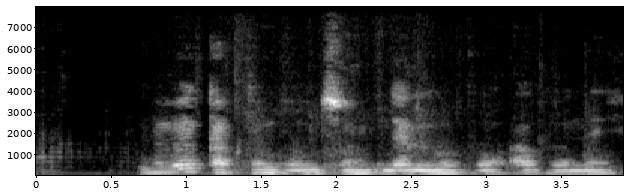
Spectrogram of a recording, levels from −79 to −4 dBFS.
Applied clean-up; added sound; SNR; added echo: neural separator model SepFormer DNS4.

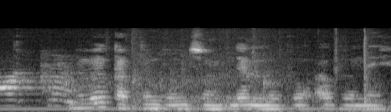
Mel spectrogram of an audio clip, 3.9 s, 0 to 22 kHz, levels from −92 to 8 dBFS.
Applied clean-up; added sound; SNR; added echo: none; Sliding door; 6 dB; reverberation time 0.2 s.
